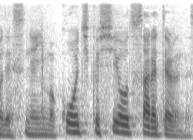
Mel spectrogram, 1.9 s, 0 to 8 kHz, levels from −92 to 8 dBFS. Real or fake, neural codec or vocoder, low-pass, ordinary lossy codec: real; none; 7.2 kHz; none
